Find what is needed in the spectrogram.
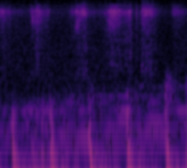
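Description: Background music with a steady low beat, about two beats a second, under sustained tones.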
